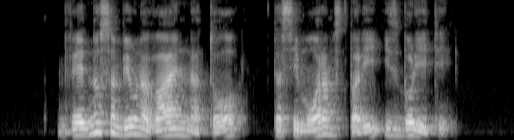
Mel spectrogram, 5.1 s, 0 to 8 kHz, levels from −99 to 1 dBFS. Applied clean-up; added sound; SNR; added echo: none; none; none; none.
